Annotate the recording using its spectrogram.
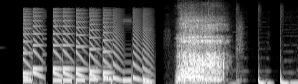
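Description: Edited electronic sound effects: about six short synthetic tones in quick succession, each sliding down in pitch. A loud burst of noise follows about two and a half seconds in, and a last falling tone comes near the end.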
